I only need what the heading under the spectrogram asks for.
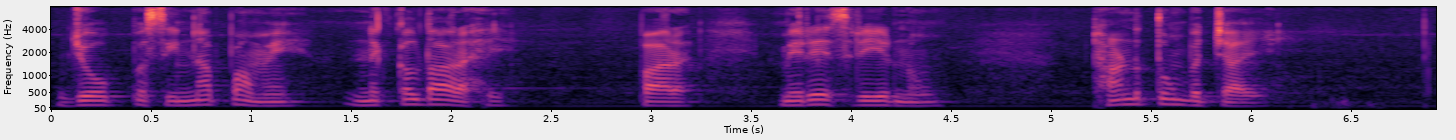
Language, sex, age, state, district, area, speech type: Punjabi, male, 30-45, Punjab, Faridkot, urban, spontaneous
